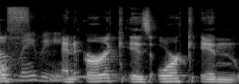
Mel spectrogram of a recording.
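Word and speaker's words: Uruk-hai: But they do say Uruk several times, U-R-U-K. And then there's Uruk dash Hai, H-A-I, which is what Saruman sends that he creates in the movie.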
